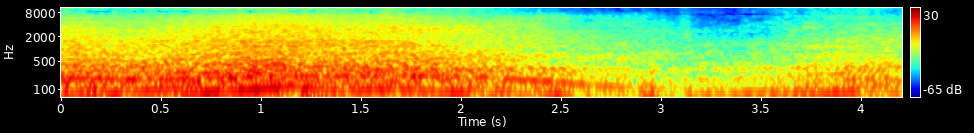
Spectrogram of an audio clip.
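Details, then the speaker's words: 1994 Ford Ranger after new clutch kit and flywheel, running again after resetting a tripped inertia switch, throttle cable broken: engine revs up strongly then settles to steady even idle, no misses or knocks; normal running. "She runs, guys. She runs."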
